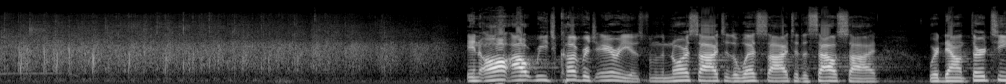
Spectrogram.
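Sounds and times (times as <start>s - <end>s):
crowd clapping: 0.0s - 4.6s
speech: 4.7s - 10.0s.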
